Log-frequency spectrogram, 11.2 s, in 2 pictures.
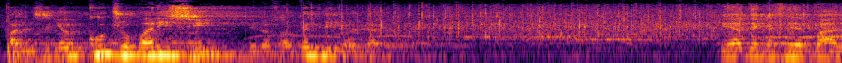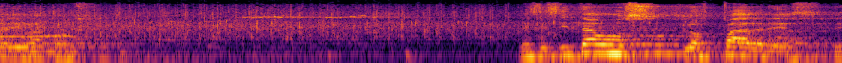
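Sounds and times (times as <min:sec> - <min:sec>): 
speech: 0:00.1 - 0:02.9, 0:04.8 - 0:06.7, 0:09.1 - 0:11.2
audience applause: 0:01.7 - 0:10.3.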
